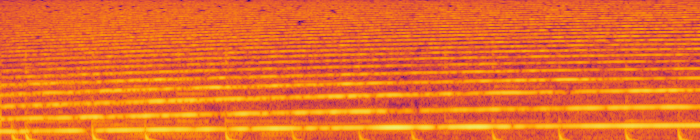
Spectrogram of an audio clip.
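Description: A loud village siren near Mumbai, India, wails continuously at seven in the evening to start a nightly digital lockdown. Its tone slowly rises in pitch over a steady rhythmic clacking, with no voices.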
